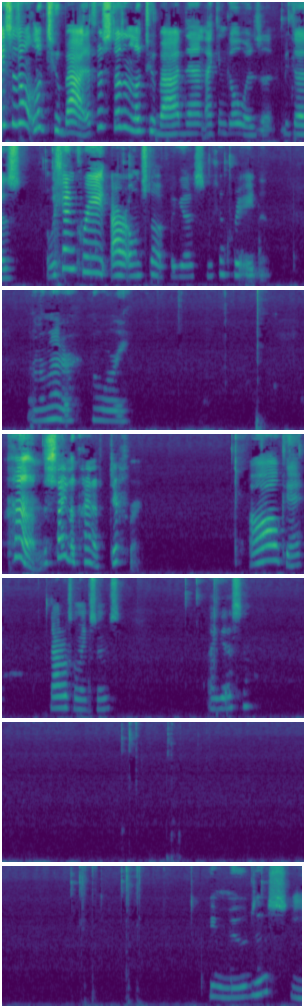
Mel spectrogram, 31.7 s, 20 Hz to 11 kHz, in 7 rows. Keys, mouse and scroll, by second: 0.3 g, 1.6-2.1 scroll down 3, 2.3 g, 4.4 g, 5.4 g, 6.7 g, 8.2-9.2 scroll up 2, 9.2-9.5 scroll up 1, 9.5 s, 19.2 g, 21.4 g, 25.2 s, 28.4 g, 29.0 g.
